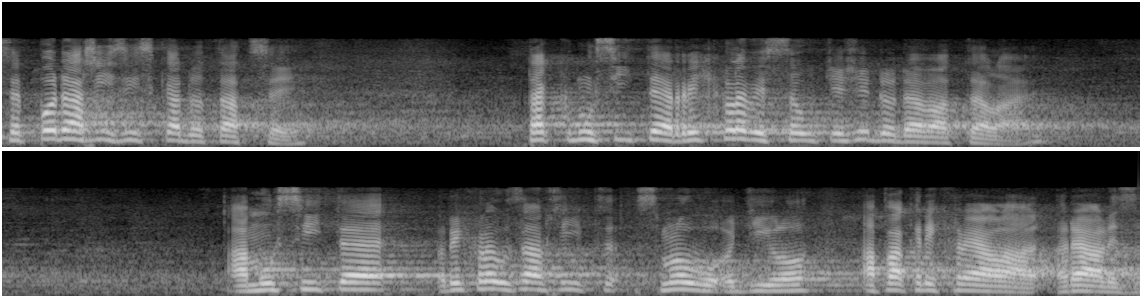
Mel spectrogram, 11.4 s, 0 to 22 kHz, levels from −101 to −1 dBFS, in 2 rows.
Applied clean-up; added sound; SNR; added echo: none; none; none; none.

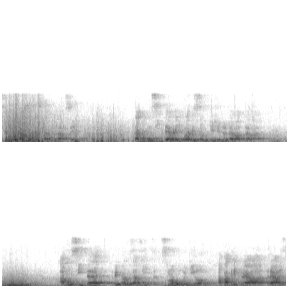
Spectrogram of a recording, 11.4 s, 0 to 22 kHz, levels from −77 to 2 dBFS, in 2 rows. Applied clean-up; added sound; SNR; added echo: none; Thunder / Rain; 4 dB; reverberation time 0.9 s.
